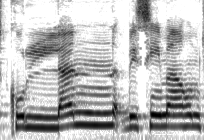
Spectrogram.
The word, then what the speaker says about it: كُلًّا بِسِيمَاهُمْ: So you change the hidden noon sound, which you should not pronounce, to a hidden meme sound, which you should pronounce. – Mm. So it says kullan bisimahum changes to a hidden meme sound.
